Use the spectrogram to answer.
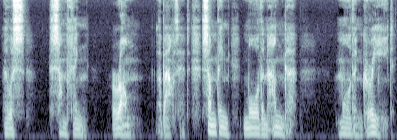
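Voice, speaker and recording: A man reading an eerie short story aloud as a storyteller, with a breathy, husky voice and hushed, suspenseful, deliberate phrasing full of dramatic pauses. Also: rumbling low, no room sound, studio quality.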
